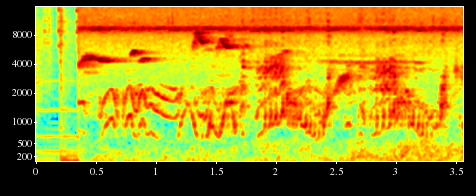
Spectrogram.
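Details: Orange-breasted green pigeon at Sembuwatta Lake, Matale, Sri Lanka, a man-made lake surrounded by forest, giving a run of wavering, modulated whistles that rise and fall steadily for over three seconds, over low background music.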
